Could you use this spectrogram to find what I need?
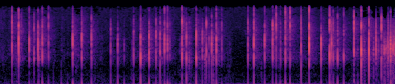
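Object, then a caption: Plastic globe lamp. Long acrylic nails tap and scratch a hollow plastic galaxy moon lamp globe. A quiet stream of rapid, sharp, bright clicks comes through, with each tap dying away instantly. Soft scratchy crackle fills the gaps, over a faint low hum.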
